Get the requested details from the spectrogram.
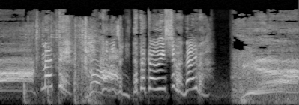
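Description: A young woman speaks pleadingly.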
